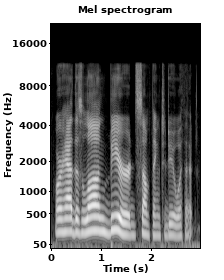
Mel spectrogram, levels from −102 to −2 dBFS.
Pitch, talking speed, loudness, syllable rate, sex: 185 Hz, 200 wpm, -16 LUFS, 4.4 syllables/s, female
